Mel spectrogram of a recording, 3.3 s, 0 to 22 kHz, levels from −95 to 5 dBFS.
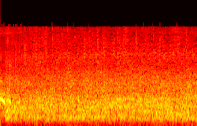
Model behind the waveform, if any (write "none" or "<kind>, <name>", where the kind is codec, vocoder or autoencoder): none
